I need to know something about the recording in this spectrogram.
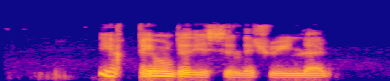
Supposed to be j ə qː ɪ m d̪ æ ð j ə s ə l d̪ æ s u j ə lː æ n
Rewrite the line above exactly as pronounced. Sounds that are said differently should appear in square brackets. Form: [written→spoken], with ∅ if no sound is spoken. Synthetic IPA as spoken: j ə qː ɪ m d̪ æ ð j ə s ə l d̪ æ [s→ʃ] u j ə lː æ n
